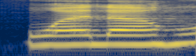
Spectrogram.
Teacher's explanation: Huruf ro dibunyikan secara tafkhim karena barisnya di atas dhammah. Cara membacanya ditebalkan. Pangkal lidah kita terangkat.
